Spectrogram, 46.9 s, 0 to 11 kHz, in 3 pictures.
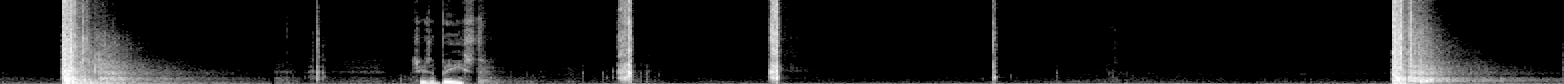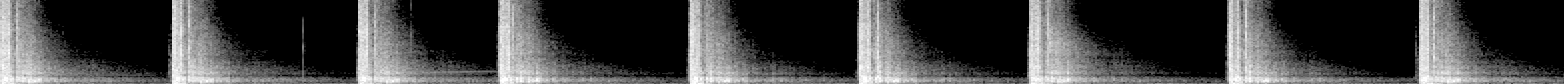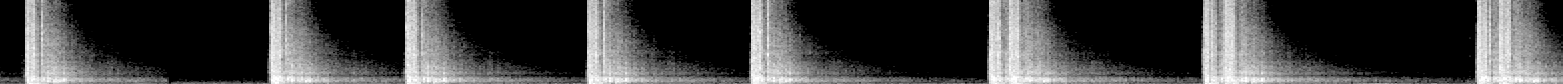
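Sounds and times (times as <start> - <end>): rifle shots: 0.6 - 2.1, 13.9 - 18.6, 19.2 - 21.8, 22.5 - 23.6, 24.2 - 25.3, 25.9 - 27.2, 27.9 - 29.1, 29.8 - 32.8, 33.9 - 40.0, 41.1 - 42.6, 43.3 - 44.7, 46.0 - 46.9.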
